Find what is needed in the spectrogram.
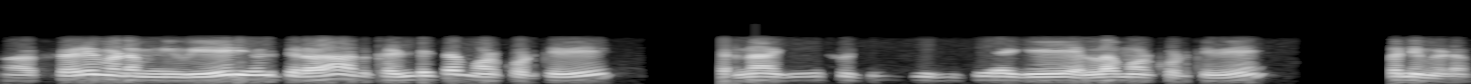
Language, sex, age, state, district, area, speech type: Kannada, male, 45-60, Karnataka, Chikkaballapur, urban, conversation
